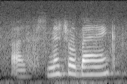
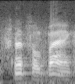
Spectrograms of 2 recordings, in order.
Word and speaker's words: Schnitzelbank: uh conduct some singing schnitzel bank or um I used to sing schnitzel schnitzel bank it's pronounced oh pardon me schnitzel bank is a kind of an American uh pronunciation it's Schnitzelbank actually you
